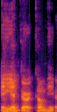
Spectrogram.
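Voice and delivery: ordinary talk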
